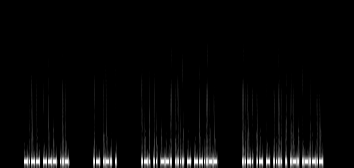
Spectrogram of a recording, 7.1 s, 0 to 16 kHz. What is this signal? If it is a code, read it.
Morse code, heard as a keyed tone, about 53 wpm, 700 Hz. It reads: YOU ARE RIGHT, FATHER.
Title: 3x Word-Spacing - Sentences from Top 300 Words - 50wpm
